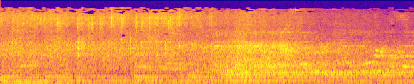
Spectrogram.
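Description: Music playing with a steady bass line, mixed with the voices of people talking nearby, which rise about halfway through.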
